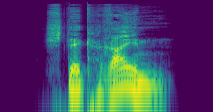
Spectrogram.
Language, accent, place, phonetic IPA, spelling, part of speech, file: German, Germany, Berlin, [ˌʃtɛk ˈʁaɪ̯n], steck rein, verb, De-steck rein.ogg
- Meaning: 1. singular imperative of reinstecken 2. first-person singular present of reinstecken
